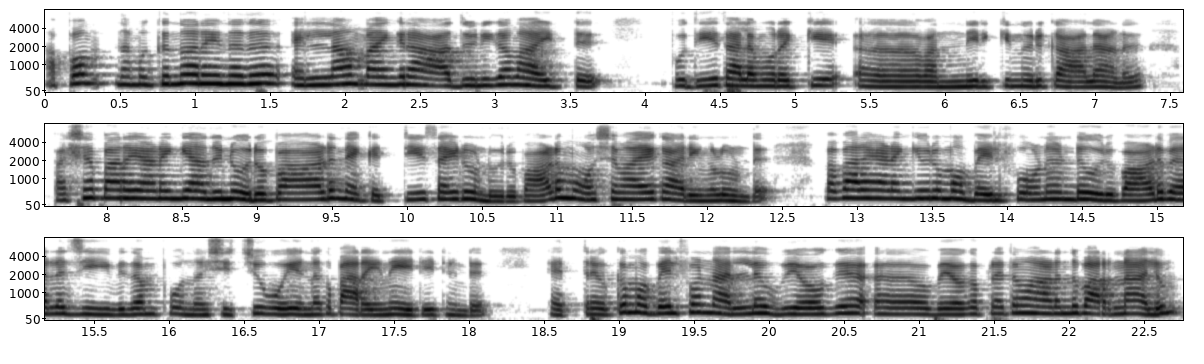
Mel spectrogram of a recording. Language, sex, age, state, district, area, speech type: Malayalam, female, 18-30, Kerala, Kozhikode, rural, spontaneous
